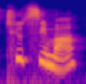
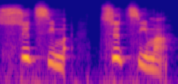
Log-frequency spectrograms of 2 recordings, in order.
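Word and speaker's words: Tsushima: The T is not silent. So some people are saying it's Tutsima, which isn't, and some people are saying Susima, but it's actually in between. It's Tsutsima.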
